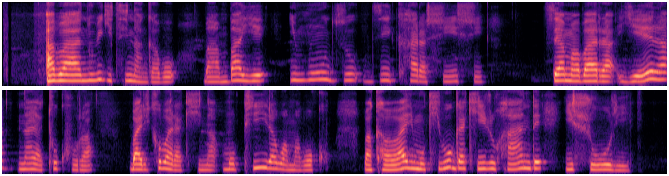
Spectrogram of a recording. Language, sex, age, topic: Rundi, female, 18-24, education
